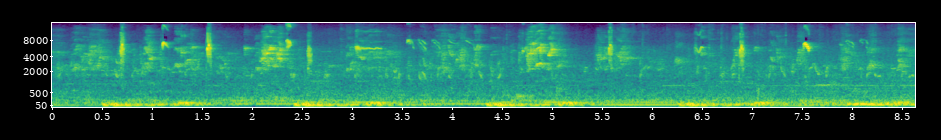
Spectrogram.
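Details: Cit keres, a songbird recorded as master material for training contest birds, calling restlessly: spaced high chips and short clear whistles in irregular bursts, low background hum and rumble throughout.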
